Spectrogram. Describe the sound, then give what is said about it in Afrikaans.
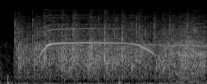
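A crowd of villagers cheers with joy and claps in a steady, noisy wash that starts abruptly, while a shrill whistle rises, holds a long high note, then slides down. “Hulle juig van vreugde.”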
